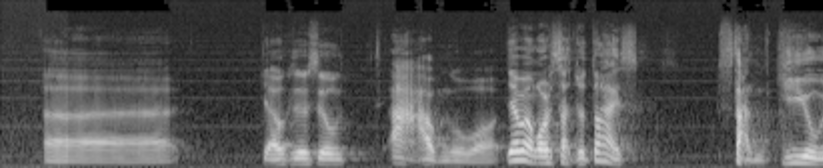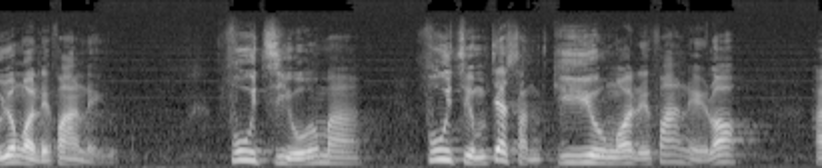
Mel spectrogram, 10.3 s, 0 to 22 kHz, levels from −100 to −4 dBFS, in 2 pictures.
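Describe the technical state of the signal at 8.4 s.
At 8.4 s the signal is still in the lowered state left by a sudden gain jump at 0.42 s, which persists to the end of the clip. At that instant the level fell by about 5 dB in a single step, with the sound and its background noise dropping together rather than fading. The likely cause is a digital gain change applied without a ramp, so the whole remainder, including this point, sits at the reduced level.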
